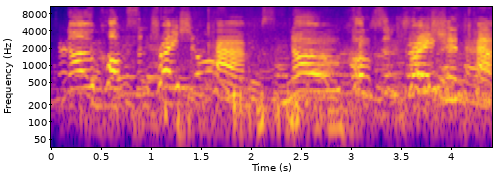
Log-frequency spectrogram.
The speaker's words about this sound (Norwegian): Refugees are welcome here. Flyktninger er velkomne her, roper en gruppe demonstranter utenfor en tidligere militærleir som i vinter ble til et mottakssenter for asylsøkere.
